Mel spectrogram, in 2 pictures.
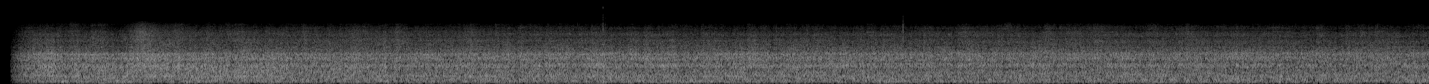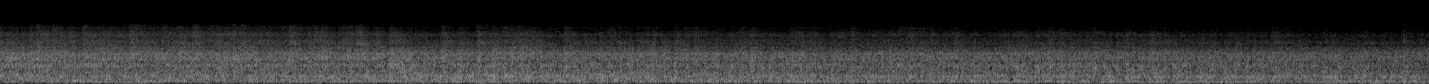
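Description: Steady running noise of a moving NJ Transit commuter train heard from inside the passenger car, a continuous rushing rumble of the rail car on the track that eases slightly toward the end.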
